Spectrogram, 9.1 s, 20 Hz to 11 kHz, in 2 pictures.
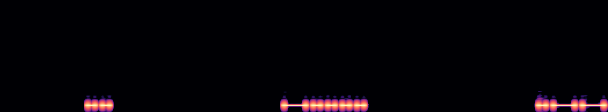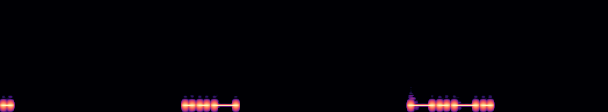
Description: Morse code, heard as a keyed tone, about 22 wpm, spaced as for 6 wpm, 700 Hz. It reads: I6PUC
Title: USA Call Signs - 6 Characters - 8x Character Spacing - 22wpm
